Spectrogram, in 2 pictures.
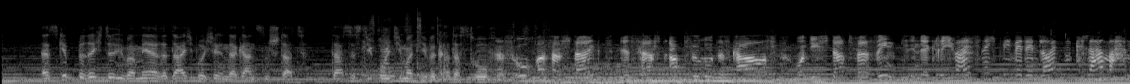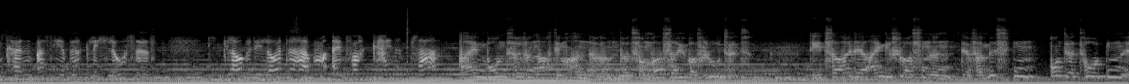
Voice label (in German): Reporterstimme; MEMORIAL HOSPITAL - DIE TAGE NACH HURRIKAN KATRINA (DF 2022); Five Days at Memorial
